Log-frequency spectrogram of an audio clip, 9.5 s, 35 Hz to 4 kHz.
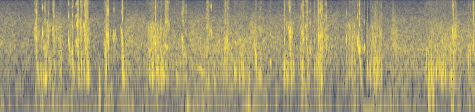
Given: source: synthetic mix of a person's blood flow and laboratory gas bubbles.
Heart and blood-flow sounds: Doppler ultrasound of blood flow; subclavian vein
0.66-1.26 s: bubbles
1.33-1.83 s: bubbles
2.06-2.34 s: bubbles
2.38-2.57 s: bubbles
2.92-3.74 s: bubbles
4.03-4.62 s: bubbles
4.65-5.01 s: bubbles
5.05-5.27 s: bubbles
5.38-5.46 s: bubbles
5.64-5.91 s: bubbles
5.93-6.57 s: bubbles
6.90-7.66 s: bubbles
8.49-9.15 s: bubbles
9.34-9.51 s: bubbles
From the record:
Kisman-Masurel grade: 333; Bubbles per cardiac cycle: rolling drumbeat, 9 or more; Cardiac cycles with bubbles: 50 to 99%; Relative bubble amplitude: loud (0.450 to 0.775); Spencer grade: 3 (all of the cardiac periods contain showers or single bubble signals, but not dominating or overriding the cardiac motion signals); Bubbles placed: anywhere in the cardiac cycle

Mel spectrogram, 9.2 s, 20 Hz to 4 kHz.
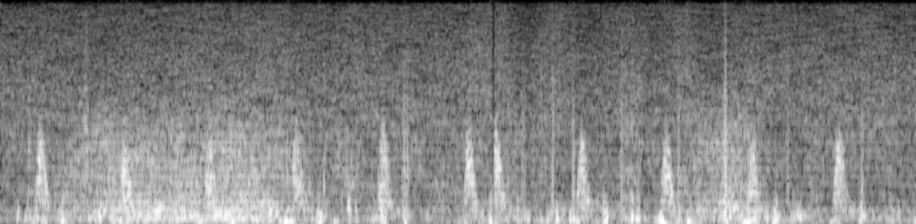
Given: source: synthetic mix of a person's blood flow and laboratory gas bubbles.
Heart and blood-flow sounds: Doppler ultrasound of blood flow; subclavian vein
3.20-3.29 s: bubbles
3.35-3.61 s: bubbles
From the record:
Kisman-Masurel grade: 111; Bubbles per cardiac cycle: 1 to 2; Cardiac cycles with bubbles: 1 to 10%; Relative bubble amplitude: barely perceptible (0.100 to 0.250); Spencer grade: 1 (occasional bubble signal discernible with the cardiac motion signal, with majority of cardiac periods free of bubbles); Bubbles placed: anywhere in the cardiac cycle

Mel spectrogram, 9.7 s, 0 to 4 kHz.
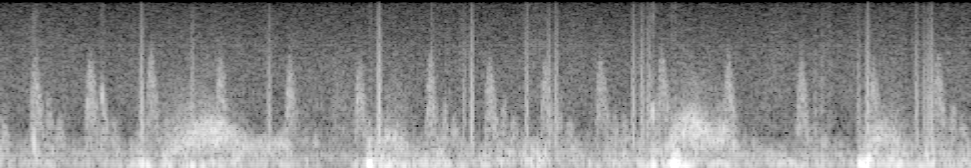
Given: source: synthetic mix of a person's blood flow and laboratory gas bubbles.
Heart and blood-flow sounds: Doppler ultrasound of blood flow; subclavian vein
0.31-0.38 s: bubbles
0.99-1.05 s: bubbles
6.50-6.55 s: bubbles
From the record:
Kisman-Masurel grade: 121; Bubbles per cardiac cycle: 1 to 2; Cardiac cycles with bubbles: 10 to 50%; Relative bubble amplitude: barely perceptible (0.100 to 0.250); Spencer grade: 2 (many but less than half of the cardiac periods contain bubble signals, singularly or in groups); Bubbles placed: anywhere in the cardiac cycle

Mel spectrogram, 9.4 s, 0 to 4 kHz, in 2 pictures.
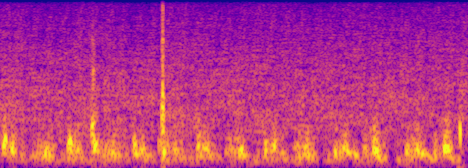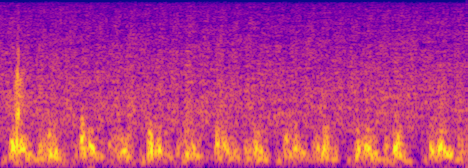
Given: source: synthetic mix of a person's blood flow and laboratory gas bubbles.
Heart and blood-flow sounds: Doppler ultrasound of blood flow; precordium
0.93-1.01 s: bubbles
1.60-1.71 s: bubbles
4.59-4.66 s: bubbles
4.84-4.99 s: bubbles
From the record:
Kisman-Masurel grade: 123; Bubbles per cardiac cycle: 1 to 2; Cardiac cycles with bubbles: 10 to 50%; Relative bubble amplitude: loud (0.450 to 0.775); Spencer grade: 2 (many but less than half of the cardiac periods contain bubble signals, singularly or in groups); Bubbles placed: only in the low amplitude regions of the cardiac cycle

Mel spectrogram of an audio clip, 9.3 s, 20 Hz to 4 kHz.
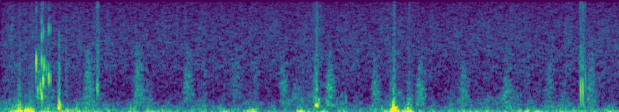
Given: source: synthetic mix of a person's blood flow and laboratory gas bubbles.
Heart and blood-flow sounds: Doppler ultrasound of blood flow; subclavian vein
0.51-0.76 s: bubbles
1.44-1.49 s: bubbles
4.69-4.81 s: bubbles
8.68-8.78 s: bubbles
From the record:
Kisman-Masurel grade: 121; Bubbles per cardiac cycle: 1 to 2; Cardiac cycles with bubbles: 10 to 50%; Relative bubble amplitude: barely perceptible (0.100 to 0.250); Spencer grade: 2 (many but less than half of the cardiac periods contain bubble signals, singularly or in groups); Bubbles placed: anywhere in the cardiac cycle

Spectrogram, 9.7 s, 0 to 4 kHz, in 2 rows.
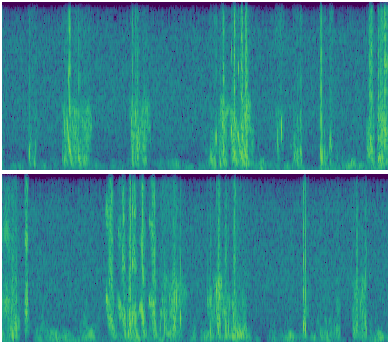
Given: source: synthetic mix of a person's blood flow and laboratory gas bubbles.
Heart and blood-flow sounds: Doppler ultrasound of blood flow; precordium
0.00-0.03 s: bubbles
0.32-0.45 s: bubbles
0.73-1.14 s: bubbles
1.59-1.86 s: bubbles
2.59-3.17 s: bubbles
3.41-3.54 s: bubbles
3.62-3.76 s: bubbles
3.96-4.15 s: bubbles
4.55-5.07 s: bubbles
5.11-5.17 s: bubbles
6.11-7.15 s: bubbles
7.40-7.91 s: bubbles
8.56-8.66 s: bubbles
8.79-9.06 s: bubbles
9.20-9.40 s: bubbles
From the record:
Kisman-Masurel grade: 243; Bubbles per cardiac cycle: several, 3 to 8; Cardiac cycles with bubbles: 100%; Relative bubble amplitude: loud (0.450 to 0.775); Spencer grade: 3 (all of the cardiac periods contain showers or single bubble signals, but not dominating or overriding the cardiac motion signals); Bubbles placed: only in the low amplitude regions of the cardiac cycle

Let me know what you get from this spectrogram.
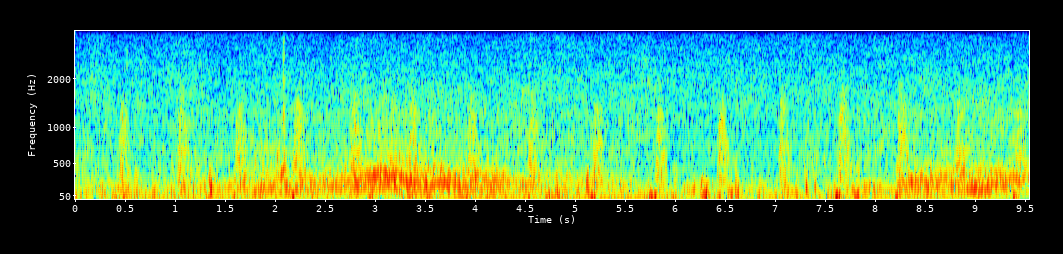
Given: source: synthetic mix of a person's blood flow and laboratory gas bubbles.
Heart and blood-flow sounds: Doppler ultrasound of blood flow; subclavian vein
2.00-2.15 s: bubbles
7.25-7.43 s: bubbles
From the record:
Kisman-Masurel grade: 122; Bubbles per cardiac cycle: 1 to 2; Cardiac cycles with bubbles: 10 to 50%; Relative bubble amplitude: moderate (0.250 to 0.450); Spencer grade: 2 (many but less than half of the cardiac periods contain bubble signals, singularly or in groups); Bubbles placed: anywhere in the cardiac cycle

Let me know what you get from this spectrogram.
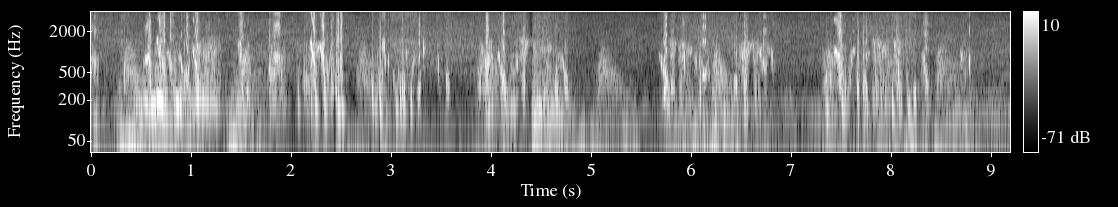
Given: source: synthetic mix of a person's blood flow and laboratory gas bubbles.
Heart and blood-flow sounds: Doppler ultrasound of blood flow; subclavian vein
0.00-0.08 s: bubbles
0.29-0.38 s: bubbles
0.51-1.30 s: bubbles
1.45-1.60 s: bubbles
1.75-1.97 s: bubbles
2.04-2.56 s: bubbles
2.77-3.36 s: bubbles
3.44-3.62 s: bubbles
3.84-4.80 s: bubbles
5.66-6.20 s: bubbles
6.40-6.84 s: bubbles
7.30-8.40 s: bubbles
8.68-8.82 s: bubbles
From the record:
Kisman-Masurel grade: 342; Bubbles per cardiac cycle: rolling drumbeat, 9 or more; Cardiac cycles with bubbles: 100%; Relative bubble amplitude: moderate (0.250 to 0.450); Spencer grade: 3 (all of the cardiac periods contain showers or single bubble signals, but not dominating or overriding the cardiac motion signals); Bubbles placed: anywhere in the cardiac cycle

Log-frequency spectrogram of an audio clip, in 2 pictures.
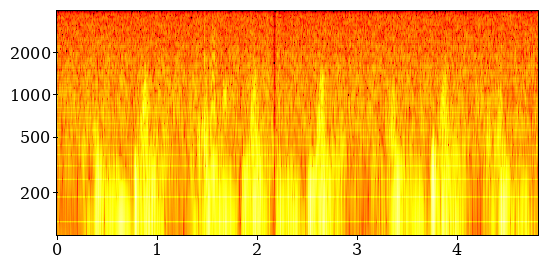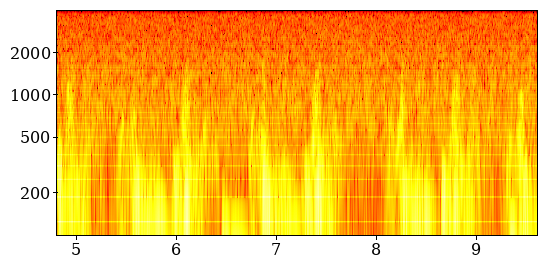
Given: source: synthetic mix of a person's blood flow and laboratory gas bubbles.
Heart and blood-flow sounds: Doppler ultrasound of blood flow; precordium
1.39-1.71 s: bubbles
From the record:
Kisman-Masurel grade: 112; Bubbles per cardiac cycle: 1 to 2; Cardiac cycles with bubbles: 1 to 10%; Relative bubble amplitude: moderate (0.250 to 0.450); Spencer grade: 1 (occasional bubble signal discernible with the cardiac motion signal, with majority of cardiac periods free of bubbles); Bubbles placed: only in the low amplitude regions of the cardiac cycle

